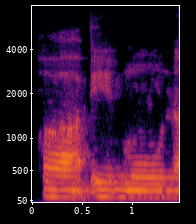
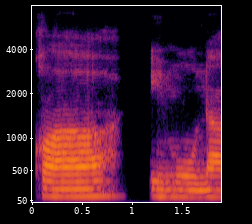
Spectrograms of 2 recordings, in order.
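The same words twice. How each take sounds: First: قائمون said again slowly and a touch softer; gentle second model of قائمون; softer repeat. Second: قائمون stretched slowly, ending oon held; slow teaching pronunciation of قائمون; slow model word. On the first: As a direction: quietly echo قائمون. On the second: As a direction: draw out قائمون for learners. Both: Shown as a demonstration. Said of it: "اونا کی آواز آئے گی".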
